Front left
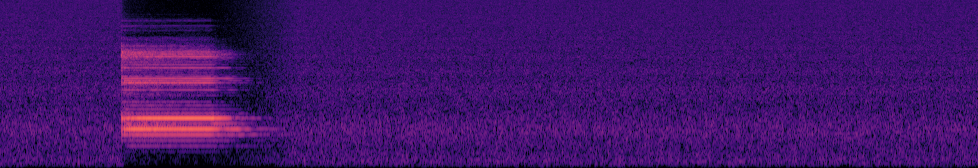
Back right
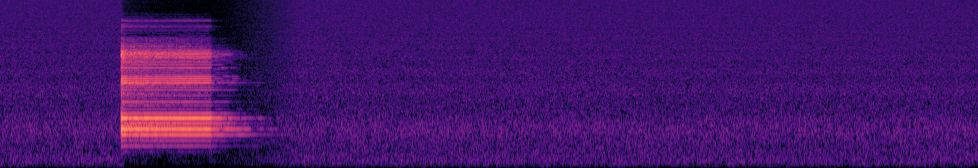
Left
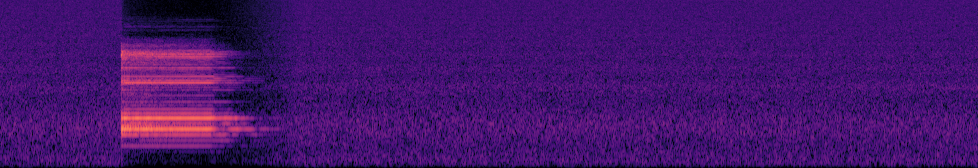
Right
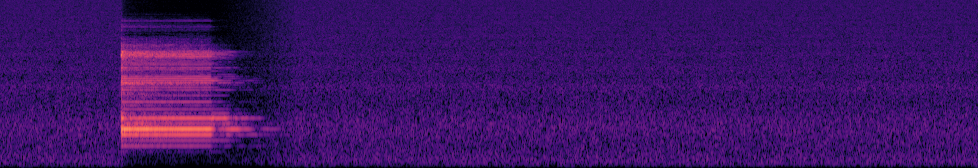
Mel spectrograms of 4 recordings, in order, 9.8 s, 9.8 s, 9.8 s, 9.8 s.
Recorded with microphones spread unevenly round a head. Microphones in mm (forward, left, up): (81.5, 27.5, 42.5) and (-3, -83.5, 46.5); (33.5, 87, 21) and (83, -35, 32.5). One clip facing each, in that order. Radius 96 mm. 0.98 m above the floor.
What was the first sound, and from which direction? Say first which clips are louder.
A buzzer: back right 6 dB, even; 120° right.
